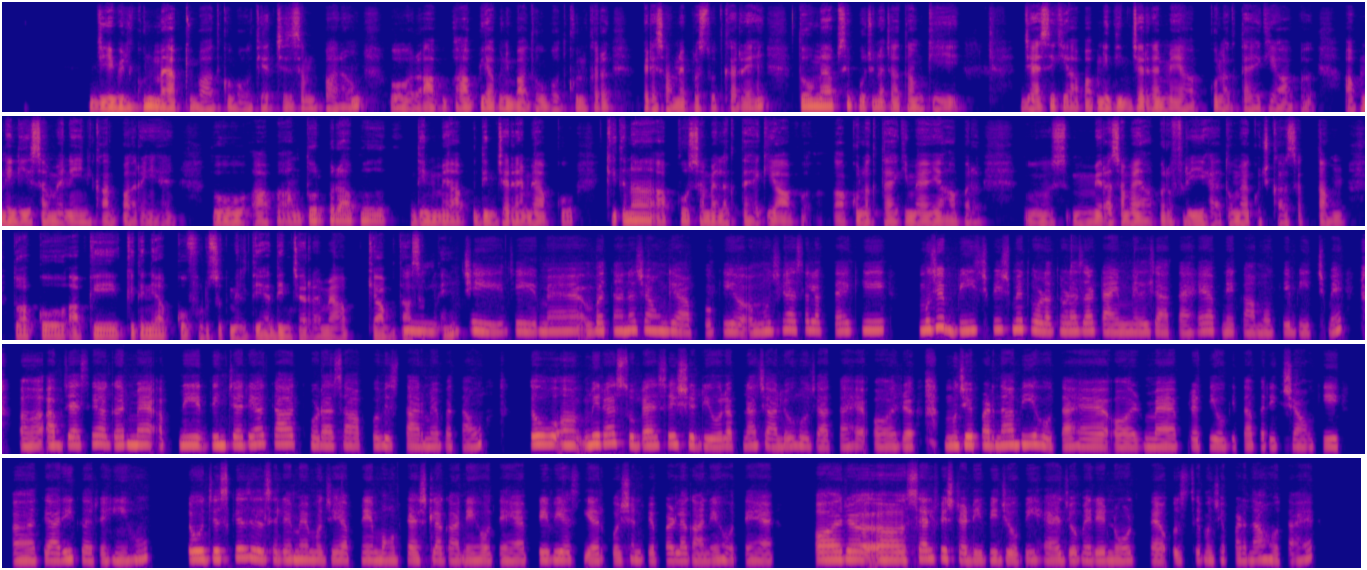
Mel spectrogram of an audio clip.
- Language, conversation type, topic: Hindi, advice, मैं अपनी रोज़मर्रा की ज़िंदगी में मनोरंजन के लिए समय कैसे निकालूँ?
- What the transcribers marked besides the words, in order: in English: "फ़्री"; in English: "टाइम"; in English: "शेड्यूल"; in English: "मॉक टेस्ट"; in English: "प्रीवियस ईयर क्वेश्चन पेपर"; in English: "सेल्फ़ स्टडी"; in English: "नोट्स"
